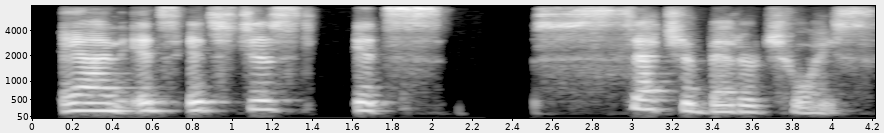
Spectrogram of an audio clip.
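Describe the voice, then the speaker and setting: A woman with an American accent speaks at a medium pitch, her voice somewhat breathy and her pitch varying in an ordinary way. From Arizona, US. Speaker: energy healer. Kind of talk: interview.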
